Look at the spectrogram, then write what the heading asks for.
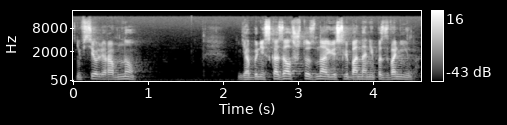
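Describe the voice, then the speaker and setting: A man plays an earnest, morally rigid teenage boy with a bright, forceful edge to his voice. He sits at a middle pitch and speaks emphatically, in the manner of Soviet radio drama. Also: steady tone, a little fast, close to an everyday voice. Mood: bitter, accusing. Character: earnest, indignant teenage son confronting his parents. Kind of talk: Soviet radio play acting.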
